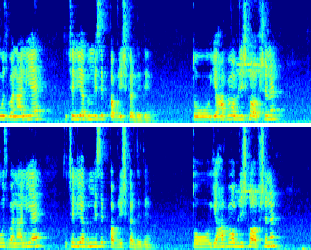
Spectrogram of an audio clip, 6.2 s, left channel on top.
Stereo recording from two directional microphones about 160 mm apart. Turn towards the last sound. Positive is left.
turn(degrees=-45)  # may be behind; listen again after turning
